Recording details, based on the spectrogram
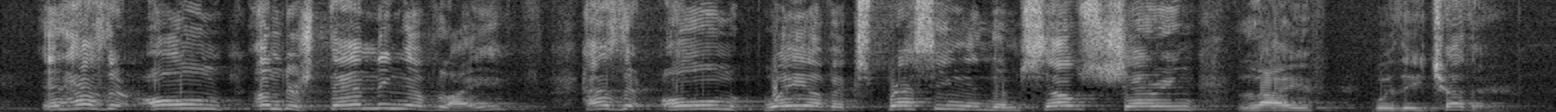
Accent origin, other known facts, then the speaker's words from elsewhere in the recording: Puerto Rico; also born or lived in New York; now in United States; I'm from New York. I was born there. I was raised in Puerto Rico. I'm living in the United States.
